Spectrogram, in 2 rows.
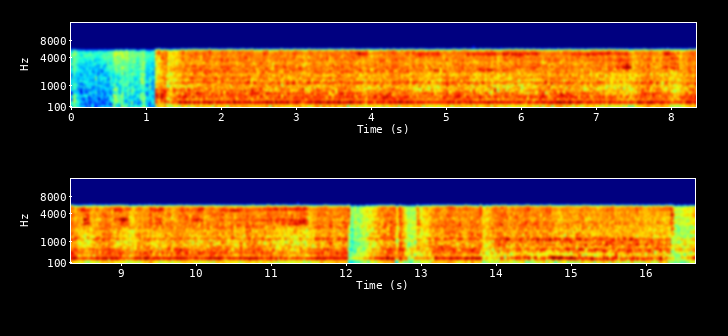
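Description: Grizzly G9972Z metal-cutting bench lathe switching on about a second in and running steadily with a motor and gear whine, while a hand file scrapes against the spinning cast-iron valve head to round over its corner. Near the end the whine falls in pitch as the lathe slows.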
